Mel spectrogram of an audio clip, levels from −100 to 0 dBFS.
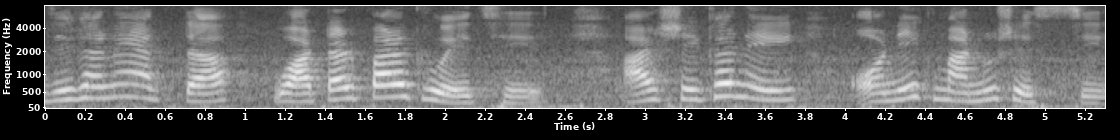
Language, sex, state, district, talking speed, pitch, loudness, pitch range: Bengali, female, West Bengal, North 24 Parganas, 115 wpm, 285 Hz, -17 LUFS, 245-335 Hz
